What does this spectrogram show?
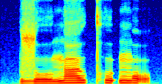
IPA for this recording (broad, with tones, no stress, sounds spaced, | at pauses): z o˨ ʊ̯ ŋ a˦ ʊ̯ kʰ ʊ˦ ʔ ŋ ɔ̰˦˨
